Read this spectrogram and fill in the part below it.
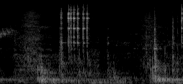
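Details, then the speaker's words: Fire-damaged Shibaura/Stiger SL1543 mini tractor two-cylinder diesel, turned slowly by hand with one finger after valve work: soft clicks and airy hissing puffs as compression escapes past a rusted, pitted exhaust valve and seat. "it's a it's a little two cylinder but you she shouldn't be able to spin her with one finger so I think that's the end of the line for the stiger sharu SL 143"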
